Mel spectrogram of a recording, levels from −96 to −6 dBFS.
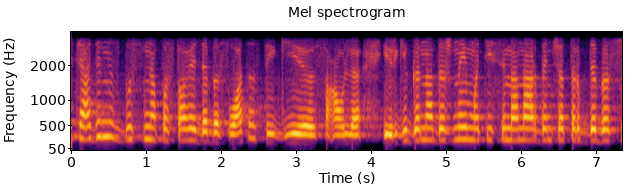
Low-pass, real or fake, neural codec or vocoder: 3.6 kHz; real; none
